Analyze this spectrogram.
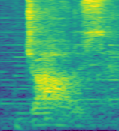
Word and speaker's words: Cihar ü se: Carüse. Aslında Ciharüse'dir ama Carüse diye okunur. Onu dilimiz yuvarlar.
